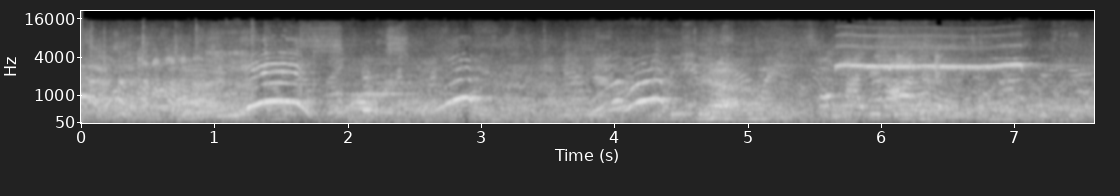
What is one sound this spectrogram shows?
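A crowd of spectators shouts and cheers outdoors.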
